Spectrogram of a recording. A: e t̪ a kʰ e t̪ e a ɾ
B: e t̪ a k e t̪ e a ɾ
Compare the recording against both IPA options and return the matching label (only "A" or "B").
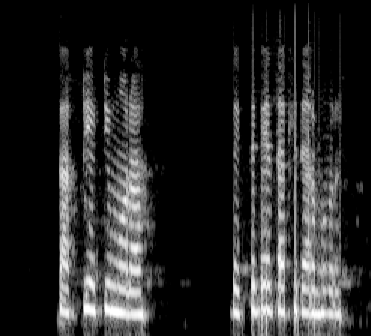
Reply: A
